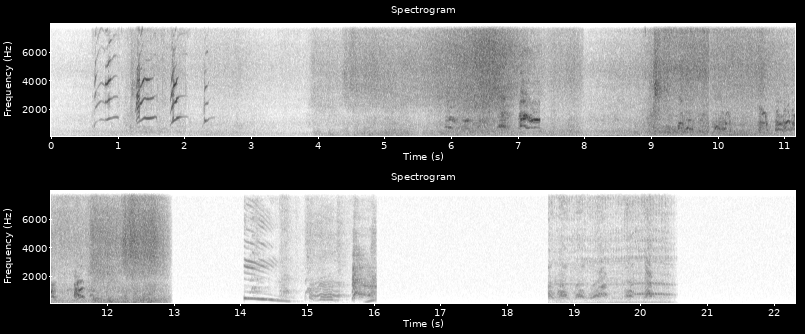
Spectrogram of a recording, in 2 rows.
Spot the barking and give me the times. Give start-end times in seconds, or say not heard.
0.6-2.4, 5.9-7.3, 9.4-11.8, 14.1-16.1, 18.6-20.6.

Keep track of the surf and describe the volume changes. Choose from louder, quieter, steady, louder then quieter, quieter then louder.
louder.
